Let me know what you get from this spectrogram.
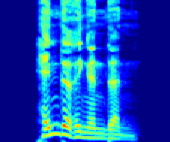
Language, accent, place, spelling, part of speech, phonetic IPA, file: German, Germany, Berlin, händeringenden, adjective, [ˈhɛndəˌʁɪŋəndn̩], De-händeringenden.ogg
- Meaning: inflection of händeringend: 1. strong genitive masculine/neuter singular 2. weak/mixed genitive/dative all-gender singular 3. strong/weak/mixed accusative masculine singular 4. strong dative plural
